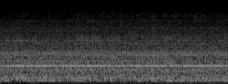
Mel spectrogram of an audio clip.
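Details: GE window air conditioner just installed, running: quiet, steady hum with a fine whistle-like tone and soft airflow, no rattles or clicks; running smooth and healthy.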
